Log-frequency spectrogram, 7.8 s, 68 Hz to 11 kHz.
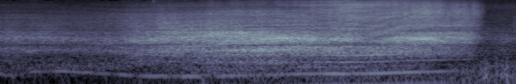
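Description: Hyundai i20 N prototype's turbocharged four-cylinder engine being driven hard past the microphone. It grows louder over a couple of seconds, with its pitch rising and falling through the gears and corners, then cuts off suddenly near the end.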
